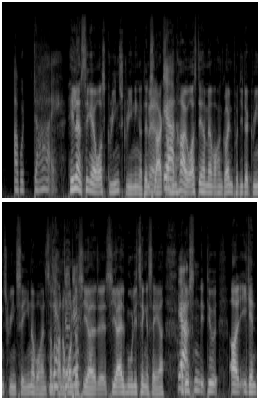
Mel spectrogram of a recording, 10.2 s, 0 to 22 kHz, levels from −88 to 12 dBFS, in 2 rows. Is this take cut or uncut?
uncut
